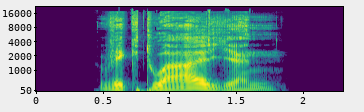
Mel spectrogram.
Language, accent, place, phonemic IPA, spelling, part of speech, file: German, Germany, Berlin, /vɪkˈtu̯aːli̯ən/, Viktualien, noun, De-Viktualien.ogg
- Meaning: victuals, food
